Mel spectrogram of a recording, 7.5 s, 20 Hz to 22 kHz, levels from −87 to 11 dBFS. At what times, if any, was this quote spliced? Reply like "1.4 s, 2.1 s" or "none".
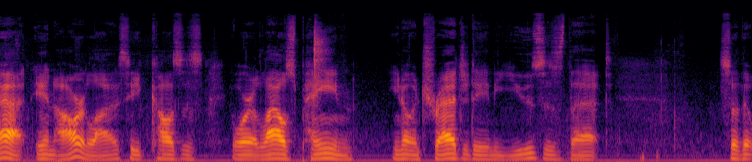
none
